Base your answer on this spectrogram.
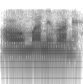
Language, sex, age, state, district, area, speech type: Manipuri, male, 30-45, Manipur, Kakching, rural, conversation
